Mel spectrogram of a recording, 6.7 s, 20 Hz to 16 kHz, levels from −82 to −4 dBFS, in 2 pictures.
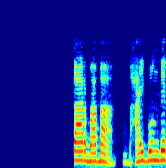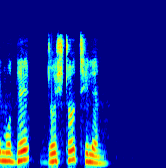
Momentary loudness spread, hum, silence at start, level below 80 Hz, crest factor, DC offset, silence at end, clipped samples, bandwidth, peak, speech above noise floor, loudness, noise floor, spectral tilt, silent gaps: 11 LU; none; 1.5 s; -58 dBFS; 18 dB; under 0.1%; 1.25 s; under 0.1%; 7.6 kHz; -2 dBFS; 67 dB; -19 LUFS; -85 dBFS; -5.5 dB/octave; none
